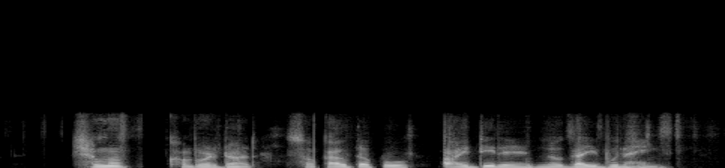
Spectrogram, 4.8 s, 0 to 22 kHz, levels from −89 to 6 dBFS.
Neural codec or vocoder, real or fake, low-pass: codec, 16 kHz, 0.8 kbps, ZipCodec; fake; 7.2 kHz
